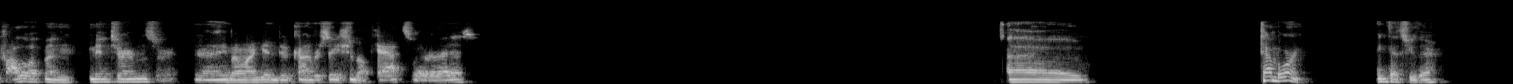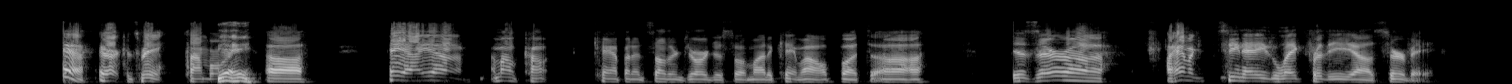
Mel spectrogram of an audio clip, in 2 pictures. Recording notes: Weekly call in with the MEC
